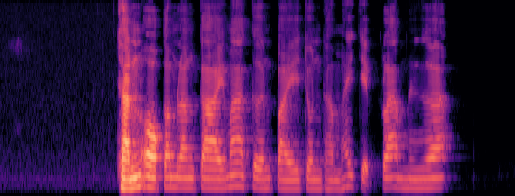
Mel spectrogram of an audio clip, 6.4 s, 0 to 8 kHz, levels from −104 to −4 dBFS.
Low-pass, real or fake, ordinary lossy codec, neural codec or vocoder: none; real; none; none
